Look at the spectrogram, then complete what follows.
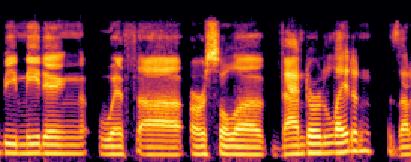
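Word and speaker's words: von der Leyen: Um, he was supposed to be meeting with uh, Ursula Vanderladen. Is that how you say her name? Yeah, Vander Lion.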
